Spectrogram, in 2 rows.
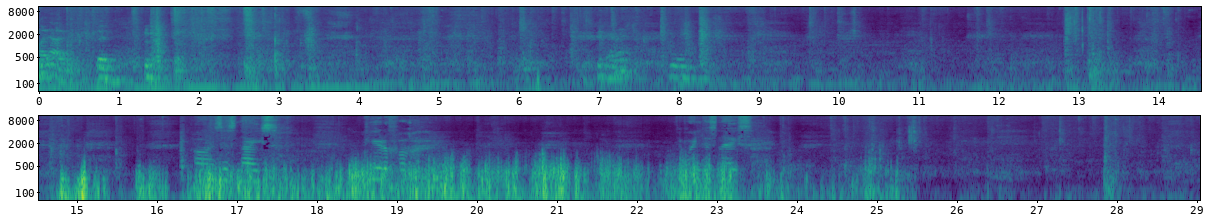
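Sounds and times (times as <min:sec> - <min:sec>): wind buffeting on microphone: 0:14.7 - 0:25.5.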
